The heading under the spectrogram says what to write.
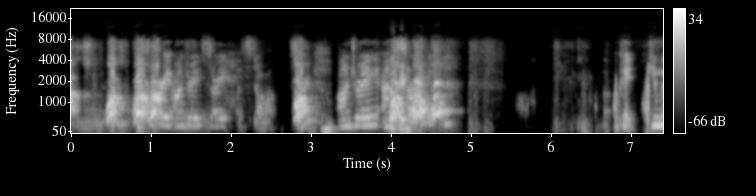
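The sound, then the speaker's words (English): A dog barks repeatedly in loud bursts, clustered in two volleys with a short gap, while people talk over it; things quiet down briefly before more sound near the end. “I have a dog. I understand.”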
